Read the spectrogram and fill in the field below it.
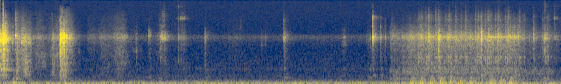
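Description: A sewing machine stitches the full seam allowance on a bowler bag, running steadily with a whirring, ticking needle rhythm that grows busier toward the end, close and moderately loud with no talk.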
